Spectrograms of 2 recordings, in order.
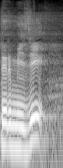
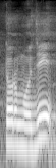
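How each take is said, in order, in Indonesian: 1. Suku kata pertama memiliki vokal i. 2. Suku kata pertama memiliki vokal u. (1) "Tiga macam tuh dibaca" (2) "Tiga macam tuh dibaca"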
